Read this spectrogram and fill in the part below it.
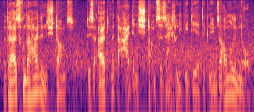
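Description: A man's voice: sits low, expressive, a little fast, noisy background. An actor playing a cynical, blasphemous army commander who is proud of his wickedness, in a theatrical, declamatory radio drama style with defiant outbursts. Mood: boastful, defiant. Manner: declamatory, defiant, swinging from muted menace to outbursts.

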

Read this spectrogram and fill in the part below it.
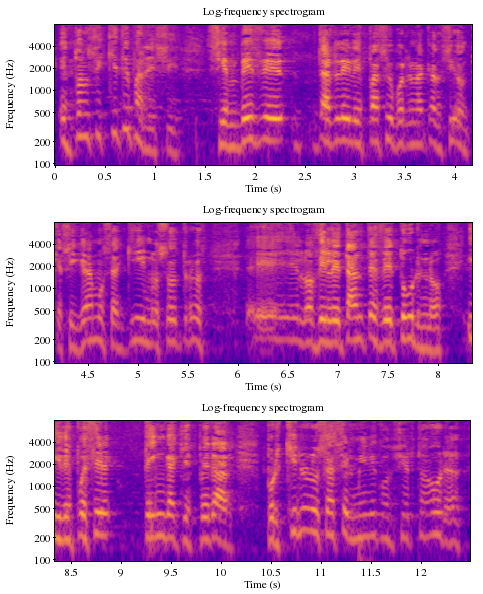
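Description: Older man, fairly high-pitched, informal event presenter, halting repetitions. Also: a little mellow, breathy edge. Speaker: radio presenter at a live event. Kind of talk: informal speech to an audience. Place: live book presentation.

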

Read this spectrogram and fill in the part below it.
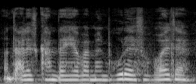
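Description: A woman's voice: medium pitch, monotone, quick pace, gravelly, darkish tone. An actress in a German radio drama playing a frank, melancholy young woman who confides hesitantly. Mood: confiding, weary.

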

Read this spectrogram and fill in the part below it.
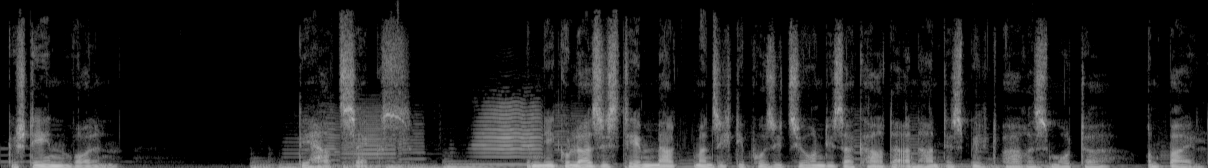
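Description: An actress playing a grown woman who narrates a German radio drama reflectively, with a husky, breathy voice. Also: very deep voice.

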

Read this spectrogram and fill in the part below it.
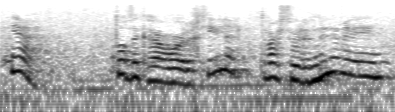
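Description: A woman's voice: high-pitched, expressive, brisk. An actress playing a neighbour and mother who answers protectively and a little defensively. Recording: TV sound with room echo and background noise.

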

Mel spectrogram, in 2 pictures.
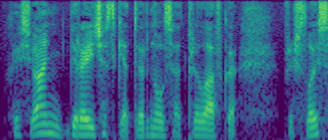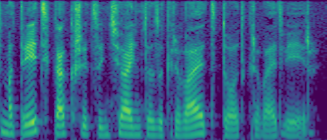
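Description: A woman reading fan fiction aloud as an expressive audiobook narration. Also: low-pitched, moderate pace, no room sound.

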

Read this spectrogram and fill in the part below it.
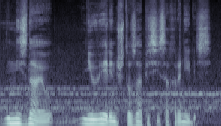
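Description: A man's voice: lowish voice, normal speed, music in the background, lightly acted. A man voicing a composed, pragmatic male boss on the phone in a dramatized audiobook. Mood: calm, guarded.

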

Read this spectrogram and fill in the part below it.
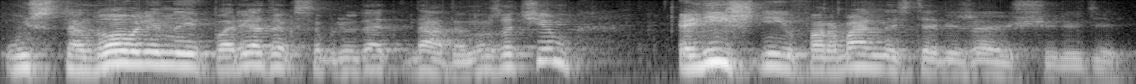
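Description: A man acting in a Soviet radio play as a brisk party secretary, speaking in official phrases with dry, authoritative irony. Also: fairly high pitch, big pitch swings, darkish tone. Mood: ironic, insistent. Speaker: actor.

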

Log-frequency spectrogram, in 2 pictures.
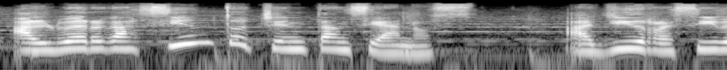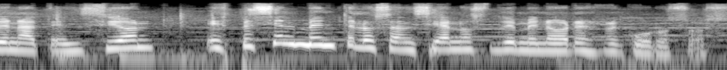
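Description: A woman's voice: fairly high pitch, sing-song, a little slow, soft background music. A woman with an Argentine accent reading scripted documentary narration in a formal, solemn manner.

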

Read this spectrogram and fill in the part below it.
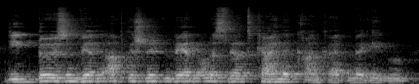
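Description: Ein Schauspieler spielt in einem Krimi-Hörspiel einen feierlichen religiösen Prediger an der Haustür, gemessen und rhetorisch. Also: male voice, medium pitch, darkish tone, lightly acted. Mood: fervent. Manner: rhetorical, measured, preaching. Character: solemn door-to-door religious preacher reciting doom and salvation. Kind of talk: German radio crime play acting. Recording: very echoey, distant from mic.

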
